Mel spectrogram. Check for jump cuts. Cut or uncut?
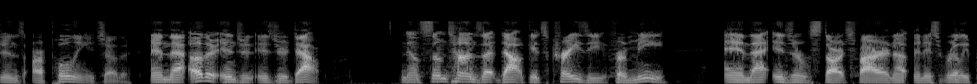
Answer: cut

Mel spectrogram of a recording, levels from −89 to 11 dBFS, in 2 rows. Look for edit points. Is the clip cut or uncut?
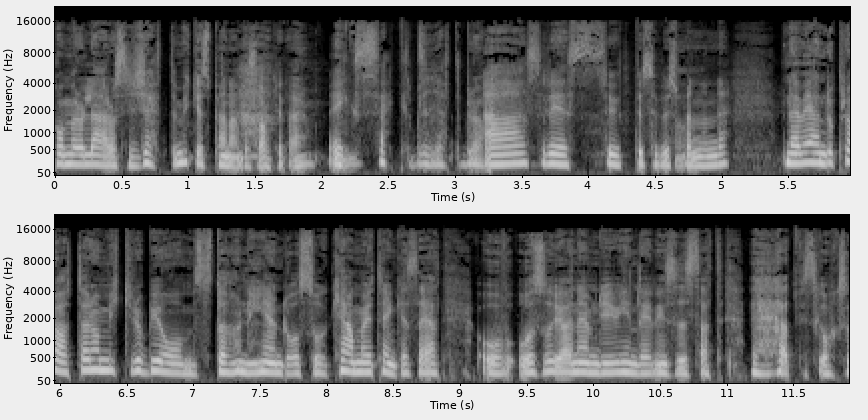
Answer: uncut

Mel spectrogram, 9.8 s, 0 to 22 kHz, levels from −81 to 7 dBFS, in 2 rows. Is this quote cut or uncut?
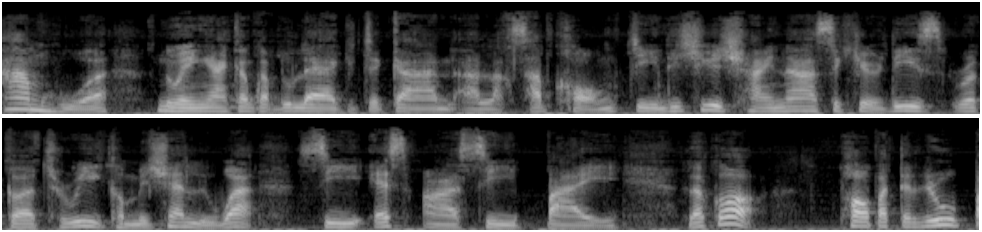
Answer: uncut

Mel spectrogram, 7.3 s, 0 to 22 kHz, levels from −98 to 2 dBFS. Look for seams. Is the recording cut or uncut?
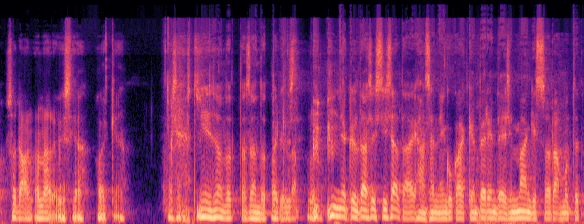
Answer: uncut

